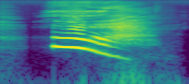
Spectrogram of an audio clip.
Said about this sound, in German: Aber solange du zu Hause bist, gähne ruhig und auch gerne mit der Stimme. Also es klingt dann so.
